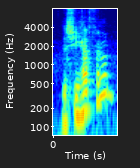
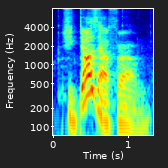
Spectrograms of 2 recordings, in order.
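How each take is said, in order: First: Said in the usual way. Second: Loud, drawn-out DOES; stress on DOES. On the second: Real, not acted. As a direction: confirm it by punching the word does. Confirms it with emphatic does.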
